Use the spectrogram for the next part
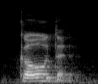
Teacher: the high pitch part is the first tone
